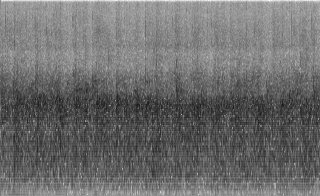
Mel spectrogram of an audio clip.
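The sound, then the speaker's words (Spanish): Applause from an audience welcoming a researcher at a talk, dense steady clapping filling the whole stretch at a constant loud level with no voices over it. “le damos un aplauso”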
